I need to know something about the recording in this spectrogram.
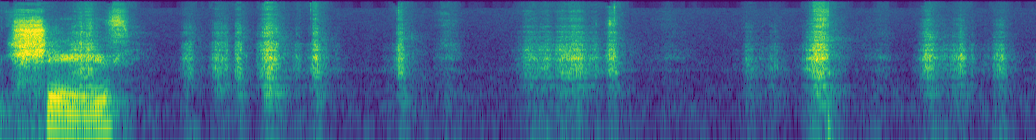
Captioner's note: chisel on wood scraping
